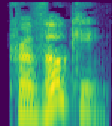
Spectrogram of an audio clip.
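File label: "provoking", British English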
